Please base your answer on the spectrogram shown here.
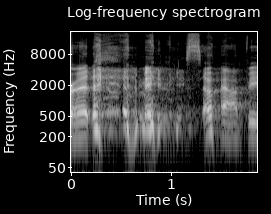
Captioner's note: laughing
